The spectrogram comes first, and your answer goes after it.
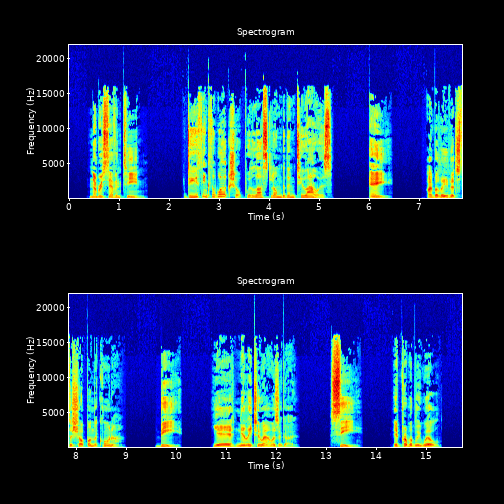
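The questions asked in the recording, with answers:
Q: Do you think the workshop will last longer than two hours?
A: C: It probably will.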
